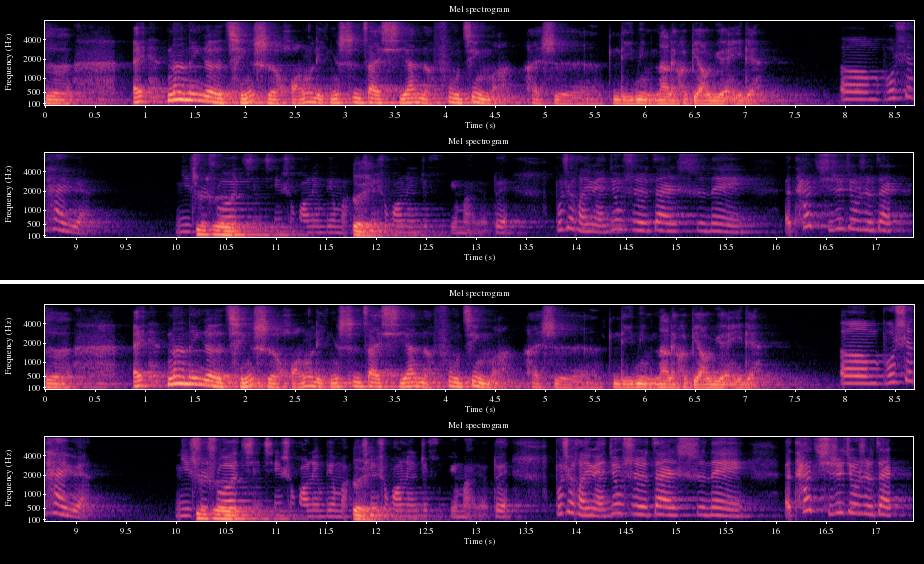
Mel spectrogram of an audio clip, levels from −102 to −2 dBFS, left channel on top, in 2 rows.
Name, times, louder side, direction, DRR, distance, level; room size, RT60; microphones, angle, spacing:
voice 1, 0.0-7.2 10.2-10.7 11.8-12.1, equal, ahead, 0.7 m, -26 dB
voice 2, 8.0-9.2 10.0-17.2, right 6 dB, 85° right, 0.7 m, -40 dB
24.0 x 12.0 x 9.7 m
head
